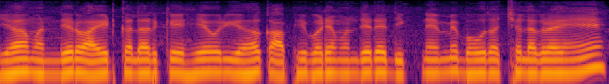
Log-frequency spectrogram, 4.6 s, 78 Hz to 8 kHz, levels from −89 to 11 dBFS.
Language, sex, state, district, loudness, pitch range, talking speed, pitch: Chhattisgarhi, male, Chhattisgarh, Raigarh, -15 LUFS, 145-155 Hz, 250 wpm, 150 Hz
